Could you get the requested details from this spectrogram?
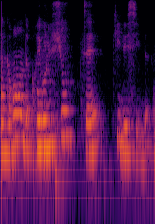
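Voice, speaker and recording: A woman's somewhat breathy voice with a dark, mellow tone, in audible room echo. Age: 60s. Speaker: retired union activist and archivist. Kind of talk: interview. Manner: hesitant, frequent fillers.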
